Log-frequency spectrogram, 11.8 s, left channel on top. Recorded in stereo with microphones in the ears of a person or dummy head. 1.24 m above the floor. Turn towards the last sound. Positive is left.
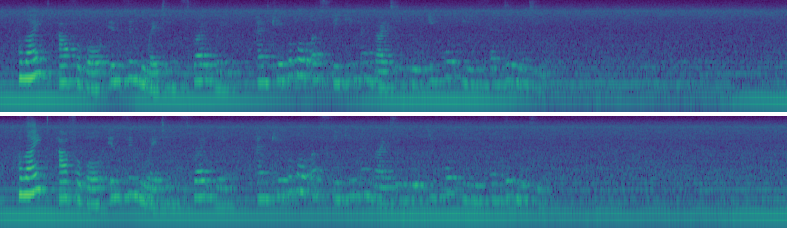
turn(degrees=-15)  # may be behind; listen again after turning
